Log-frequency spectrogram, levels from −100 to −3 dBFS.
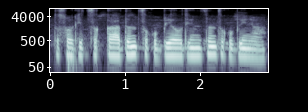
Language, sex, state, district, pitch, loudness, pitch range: Rengma, female, Nagaland, Kohima, 135 Hz, -18 LUFS, 130-140 Hz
